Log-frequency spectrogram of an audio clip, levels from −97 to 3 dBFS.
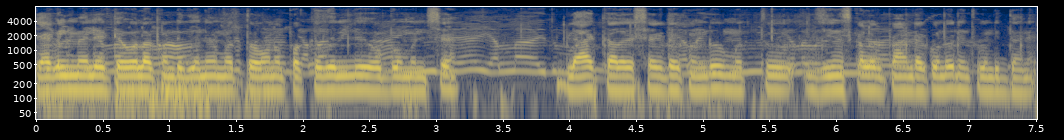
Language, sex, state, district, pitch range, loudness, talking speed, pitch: Kannada, male, Karnataka, Koppal, 145-150 Hz, -16 LUFS, 150 wpm, 145 Hz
